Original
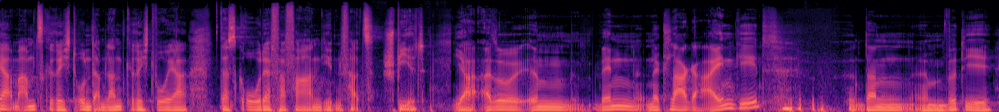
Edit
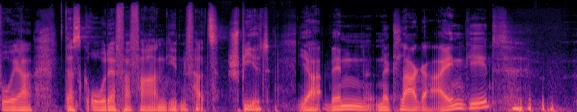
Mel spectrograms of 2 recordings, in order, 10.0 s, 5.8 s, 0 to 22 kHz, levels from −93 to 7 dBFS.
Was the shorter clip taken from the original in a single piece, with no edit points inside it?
no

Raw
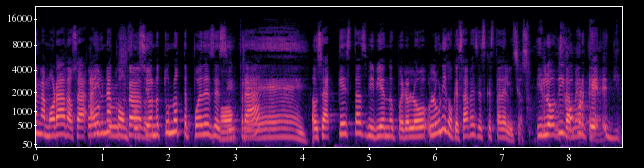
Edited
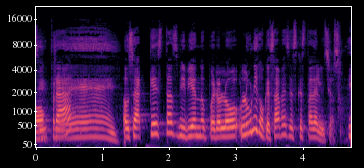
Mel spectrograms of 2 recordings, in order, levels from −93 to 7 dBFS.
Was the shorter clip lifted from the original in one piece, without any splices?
yes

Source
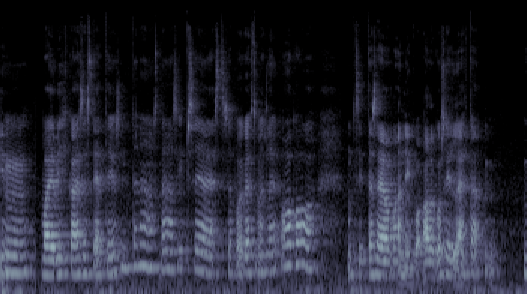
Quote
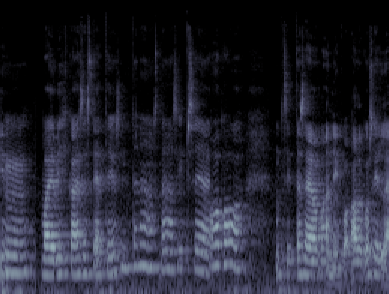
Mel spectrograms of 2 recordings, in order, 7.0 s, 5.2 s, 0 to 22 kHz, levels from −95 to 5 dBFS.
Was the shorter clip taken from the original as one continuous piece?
no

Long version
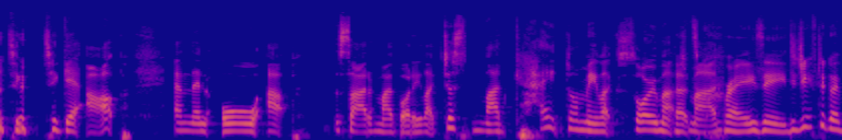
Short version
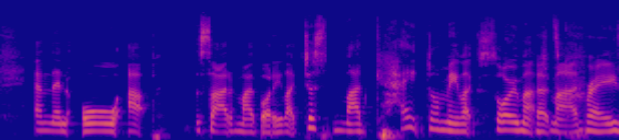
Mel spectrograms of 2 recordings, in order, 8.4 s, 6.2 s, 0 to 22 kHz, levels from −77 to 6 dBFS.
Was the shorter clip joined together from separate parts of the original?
no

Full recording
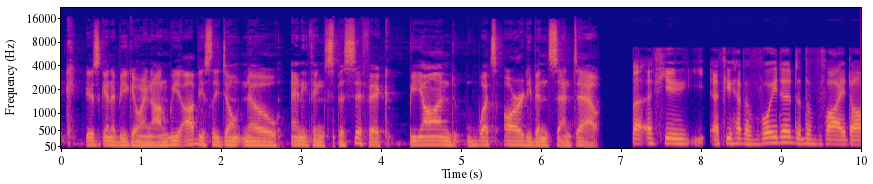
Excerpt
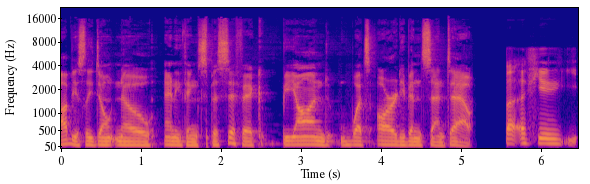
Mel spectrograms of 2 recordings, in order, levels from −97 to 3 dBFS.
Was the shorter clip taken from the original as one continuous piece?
yes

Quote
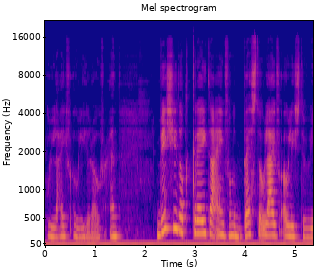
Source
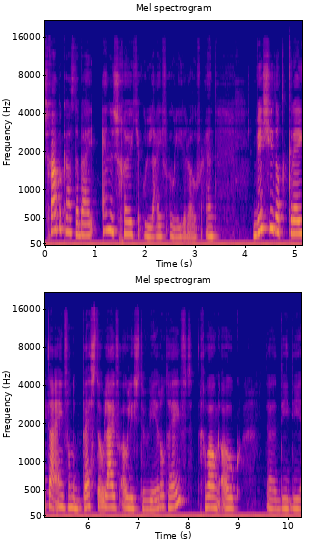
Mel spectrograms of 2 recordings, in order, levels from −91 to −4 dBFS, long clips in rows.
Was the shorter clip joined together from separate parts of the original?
no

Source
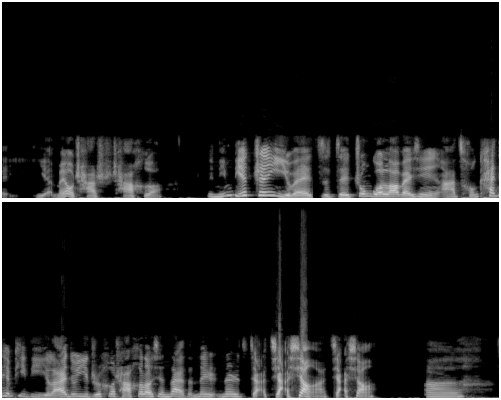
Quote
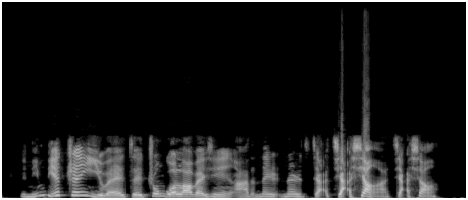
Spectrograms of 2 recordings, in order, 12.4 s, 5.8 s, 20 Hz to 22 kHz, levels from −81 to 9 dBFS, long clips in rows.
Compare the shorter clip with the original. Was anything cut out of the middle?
yes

